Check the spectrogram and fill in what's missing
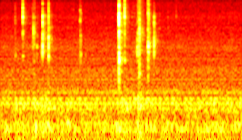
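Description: A box-cutter blade slices thin curls off the edge of a solid blue Arko soap bar held in the hand. About nine short, crisp, bright scraping clicks sound at uneven intervals, each dying away almost instantly over a quiet, low background hush.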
